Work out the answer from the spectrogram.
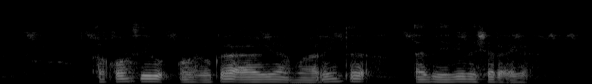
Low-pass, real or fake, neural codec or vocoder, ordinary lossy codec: none; fake; vocoder, 44.1 kHz, 128 mel bands, Pupu-Vocoder; none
